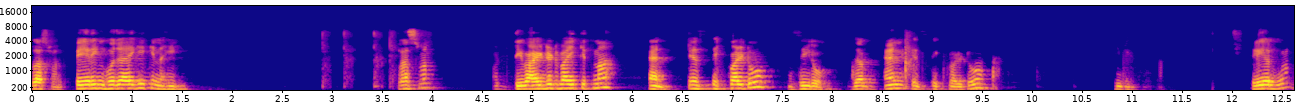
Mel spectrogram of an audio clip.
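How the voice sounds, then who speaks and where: A man teaching a math lecture at the board, quizzing his students and slowly counting through terms. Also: a little high, darkish tone, lo-fi sound.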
